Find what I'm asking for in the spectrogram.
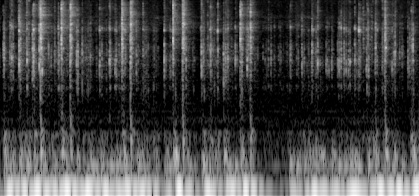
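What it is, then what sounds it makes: Plastic gaming keyboard being typed on. Fingertips of both hands type rapidly on the keycaps of a full-size black plastic membrane-style gaming keyboard with blue-to-red backlit keys. The result is a dense, steady stream of short, dull clacks over a strong low rumble, with brief bright clicks and a slight dip in the flow just past the four-second mark.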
